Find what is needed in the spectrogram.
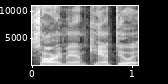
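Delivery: put-on curt, snippy tone. Retelling a flight attendant refusing a request: imitating a curt flight attendant. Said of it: "Already getting, like, attitude".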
